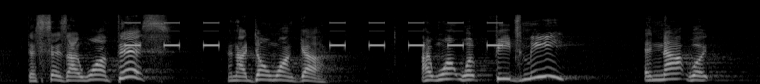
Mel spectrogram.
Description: Beep code, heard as a piezo beeper, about 2400 Hz, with speech in English. 3-5.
